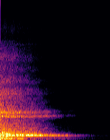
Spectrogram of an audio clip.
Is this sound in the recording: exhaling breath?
yes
